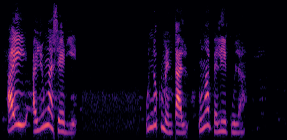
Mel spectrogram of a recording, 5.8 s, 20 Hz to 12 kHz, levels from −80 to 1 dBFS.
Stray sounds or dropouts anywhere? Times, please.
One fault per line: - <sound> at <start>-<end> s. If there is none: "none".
none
